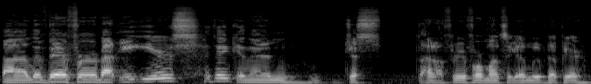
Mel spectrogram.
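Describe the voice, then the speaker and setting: A man's voice: fairly low pitch, steady tone, moderate pace, darkish tone. A man in his forties with a Californian accent, chatting casually as a podcast guest, with dry, self-deprecating jokes. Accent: Californian American. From San Jose, California, USA. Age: 40s. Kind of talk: casual chat.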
